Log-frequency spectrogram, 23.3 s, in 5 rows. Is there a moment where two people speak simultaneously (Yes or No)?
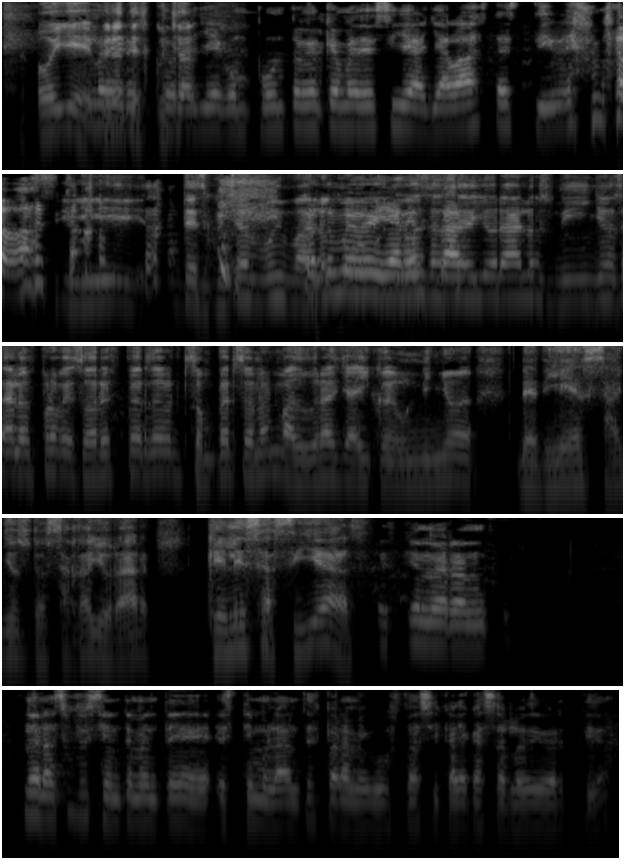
Yes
